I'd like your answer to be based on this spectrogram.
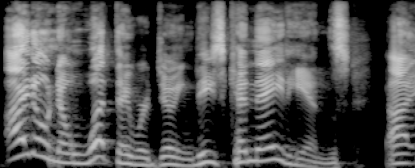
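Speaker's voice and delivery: ordinary delivery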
